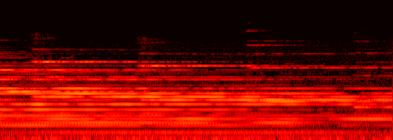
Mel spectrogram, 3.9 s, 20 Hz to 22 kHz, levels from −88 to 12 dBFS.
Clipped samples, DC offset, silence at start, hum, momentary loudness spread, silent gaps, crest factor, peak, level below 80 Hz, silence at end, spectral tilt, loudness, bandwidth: under 0.1%; under 0.1%; 0 s; none; 7 LU; none; 14 dB; -20 dBFS; -54 dBFS; 0 s; -3.5 dB/octave; -33 LUFS; 12.5 kHz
